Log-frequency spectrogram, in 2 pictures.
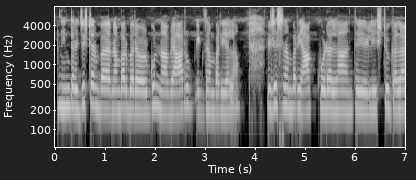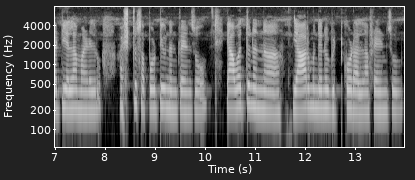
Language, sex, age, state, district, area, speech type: Kannada, female, 18-30, Karnataka, Tumkur, urban, spontaneous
